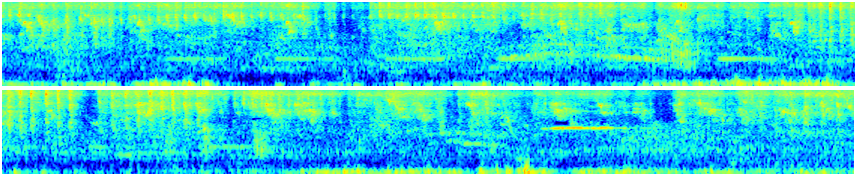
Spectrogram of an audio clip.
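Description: Birds chirping, with a short note repeated about twice a second for a few seconds and a brief higher whistle near the end, over low rumbling noise on the phone's microphone.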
